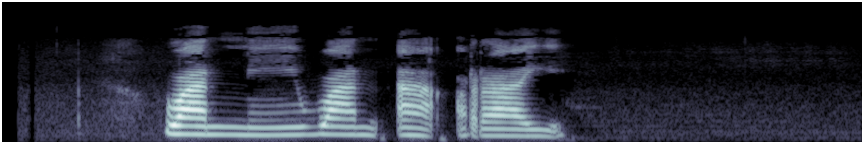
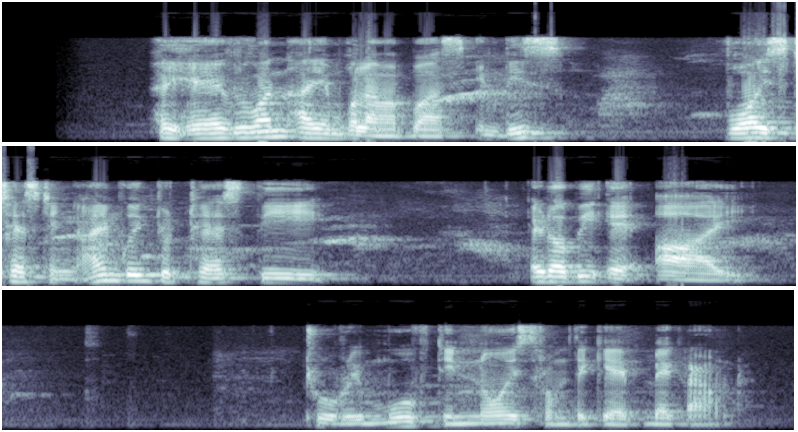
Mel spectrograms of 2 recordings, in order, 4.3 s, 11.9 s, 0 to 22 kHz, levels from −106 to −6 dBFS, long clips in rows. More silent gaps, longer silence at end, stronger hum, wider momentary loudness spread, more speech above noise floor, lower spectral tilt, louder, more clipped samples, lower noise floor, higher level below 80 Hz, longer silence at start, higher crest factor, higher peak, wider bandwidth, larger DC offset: neither; first, 1.5 s vs 0.35 s; neither; first, 15 LU vs 11 LU; first, 51 dB vs 47 dB; first, -5 dB/octave vs -2.5 dB/octave; second, -23 LUFS vs -13 LUFS; second, under 0.1% vs 0.1%; first, -74 dBFS vs -61 dBFS; second, -78 dBFS vs -58 dBFS; about the same, 0.8 s vs 0.75 s; first, 24 dB vs 16 dB; about the same, -2 dBFS vs 0 dBFS; second, 7.8 kHz vs over 20 kHz; neither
